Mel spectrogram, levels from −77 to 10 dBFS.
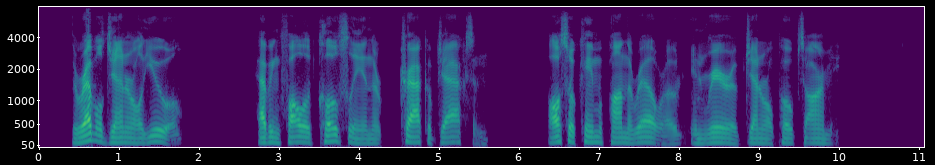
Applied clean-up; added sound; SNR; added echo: neural mask model Resemble Enhance denoiser.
